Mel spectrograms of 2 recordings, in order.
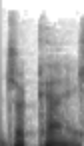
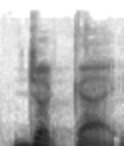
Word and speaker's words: Gjokaj: G-J-O-K-A-J. Würde ich sagen, das spricht man Jokai. – Jokai.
